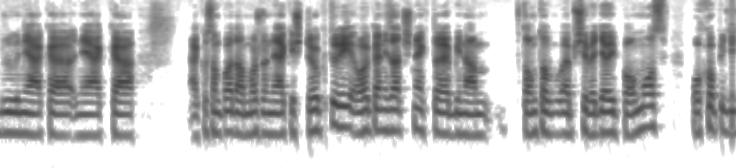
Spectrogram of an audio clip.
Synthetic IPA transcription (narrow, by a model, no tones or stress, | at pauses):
ud̪uːɲɛakaːɲɛakaː | akɔsɔmpɔʋɛd̪almɔʒnɔɲɛakɛʃt̪ɾukt̪uːɾiɔɾɡanizat͡ʃnɛk̚t̪ɔɾɛːbinaːmft̪ɔmt̪ɔlɛpʃɪɛʋɛɟɛlipɔmʊɔt͡sc | pɔxɔpiɟ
